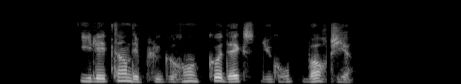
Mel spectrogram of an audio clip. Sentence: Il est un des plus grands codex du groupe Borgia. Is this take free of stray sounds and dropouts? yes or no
no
